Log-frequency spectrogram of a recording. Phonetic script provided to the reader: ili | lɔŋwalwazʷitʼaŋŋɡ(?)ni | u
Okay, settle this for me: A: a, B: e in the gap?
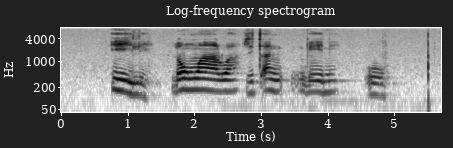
B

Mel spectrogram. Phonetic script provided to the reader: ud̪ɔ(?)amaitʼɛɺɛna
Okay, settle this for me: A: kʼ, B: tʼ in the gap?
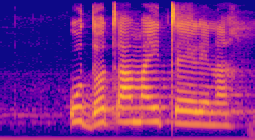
B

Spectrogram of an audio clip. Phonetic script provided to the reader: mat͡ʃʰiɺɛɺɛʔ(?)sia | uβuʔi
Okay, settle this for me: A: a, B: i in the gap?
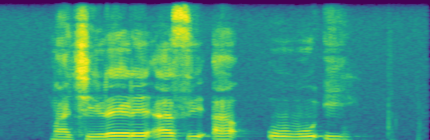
A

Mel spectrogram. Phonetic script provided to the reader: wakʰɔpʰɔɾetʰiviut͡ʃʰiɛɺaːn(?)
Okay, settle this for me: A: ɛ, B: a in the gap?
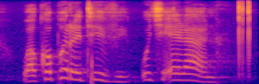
B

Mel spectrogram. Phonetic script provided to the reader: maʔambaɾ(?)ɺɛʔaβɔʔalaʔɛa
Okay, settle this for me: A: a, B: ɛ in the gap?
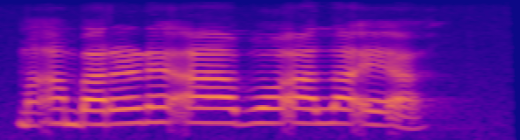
B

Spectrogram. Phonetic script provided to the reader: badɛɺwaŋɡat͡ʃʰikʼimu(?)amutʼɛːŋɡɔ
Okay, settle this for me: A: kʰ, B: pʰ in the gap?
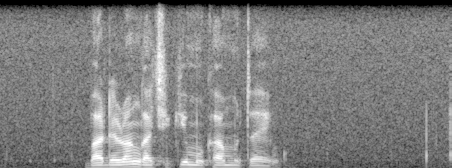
A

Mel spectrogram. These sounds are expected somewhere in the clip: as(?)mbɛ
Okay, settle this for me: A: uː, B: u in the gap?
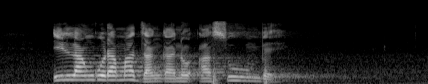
A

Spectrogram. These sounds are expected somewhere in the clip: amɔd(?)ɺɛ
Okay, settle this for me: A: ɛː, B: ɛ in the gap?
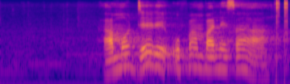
B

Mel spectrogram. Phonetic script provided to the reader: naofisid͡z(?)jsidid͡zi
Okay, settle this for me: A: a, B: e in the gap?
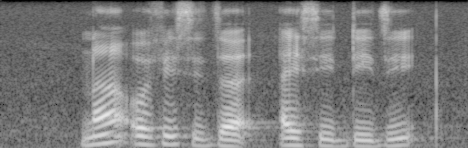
A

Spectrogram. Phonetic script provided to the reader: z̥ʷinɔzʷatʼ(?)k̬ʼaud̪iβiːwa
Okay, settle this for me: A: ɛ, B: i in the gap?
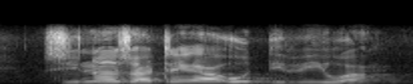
A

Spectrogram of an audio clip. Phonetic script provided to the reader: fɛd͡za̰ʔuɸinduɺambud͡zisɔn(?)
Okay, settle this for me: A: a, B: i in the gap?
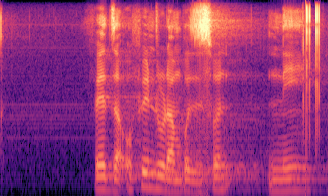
B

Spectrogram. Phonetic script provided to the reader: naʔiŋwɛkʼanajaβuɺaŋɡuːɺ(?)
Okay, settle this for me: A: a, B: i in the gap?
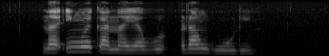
B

